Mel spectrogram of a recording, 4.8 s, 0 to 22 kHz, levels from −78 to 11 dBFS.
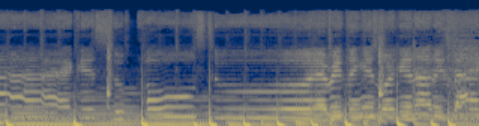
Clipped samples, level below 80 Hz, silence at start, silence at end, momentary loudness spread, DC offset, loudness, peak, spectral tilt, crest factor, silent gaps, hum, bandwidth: under 0.1%; -16 dBFS; 0 s; 0 s; 3 LU; under 0.1%; -13 LUFS; -2 dBFS; -5.5 dB/octave; 10 dB; none; none; 16 kHz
